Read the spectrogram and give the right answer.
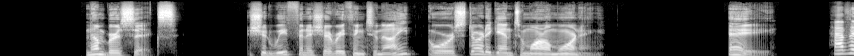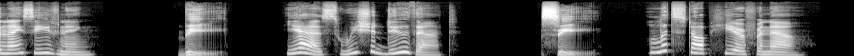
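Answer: C: Let's stop here for now.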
